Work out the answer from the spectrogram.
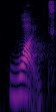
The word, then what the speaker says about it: white: what when when what white white can you hear the edge no because I'm not pronouncing the H I'm only pronouncing the W okay so now we're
